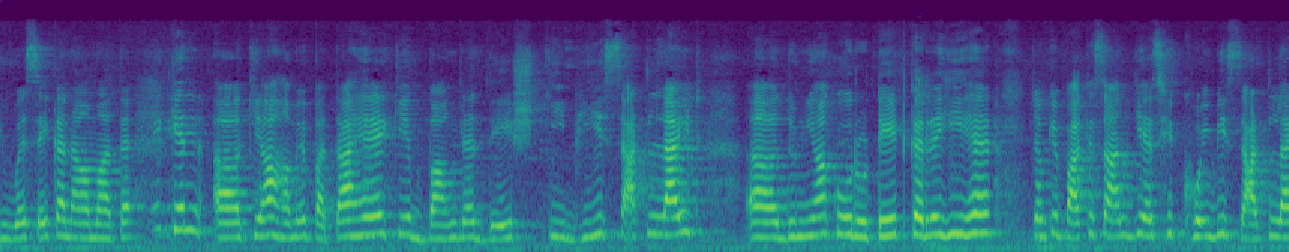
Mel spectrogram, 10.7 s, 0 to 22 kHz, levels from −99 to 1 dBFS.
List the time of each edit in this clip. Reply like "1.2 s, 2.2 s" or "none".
1.4 s, 8.5 s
